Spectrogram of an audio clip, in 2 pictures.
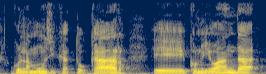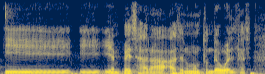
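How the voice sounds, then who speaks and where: Speaking at a fairly high pitch, a man shows ordinary pitch variation. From Colombia, Antioquia (Guatapé). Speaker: music producer and sound engineer. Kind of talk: casual interview. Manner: stammering at times.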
